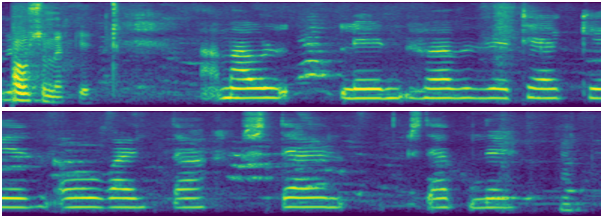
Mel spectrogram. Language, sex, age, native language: Icelandic, female, 7, Icelandic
